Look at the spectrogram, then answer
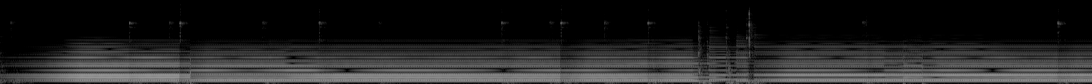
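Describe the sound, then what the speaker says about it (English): Bitwig Polymer synthesizer playing its phase distortion oscillator: a loud, steady, buzzy sustained tone rich in harmonics, held for about ten seconds with a few brief clicks and a short wobble near the end, no talking. "Let's try this phase distortion oscillator."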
